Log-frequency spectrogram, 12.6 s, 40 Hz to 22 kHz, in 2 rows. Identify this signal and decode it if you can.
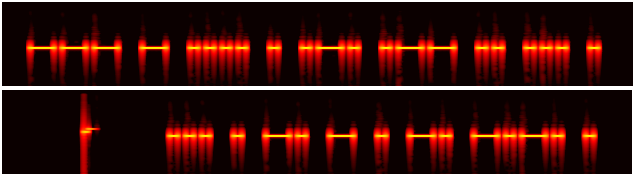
Morse code, heard as a keyed tone, about 16 wpm, 700 Hz. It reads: OTHERWISE SENTENCE
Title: Sentences from Top 1200 Words - New Word Drill Alt - 15wpm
